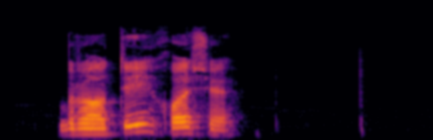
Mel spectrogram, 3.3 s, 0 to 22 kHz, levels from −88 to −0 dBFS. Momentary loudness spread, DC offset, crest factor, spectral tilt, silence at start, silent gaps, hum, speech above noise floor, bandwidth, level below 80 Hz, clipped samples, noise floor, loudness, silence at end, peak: 13 LU; under 0.1%; 22 dB; -4 dB/octave; 0.45 s; none; none; 56 dB; 11 kHz; -84 dBFS; under 0.1%; -82 dBFS; -26 LUFS; 1.55 s; -6 dBFS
